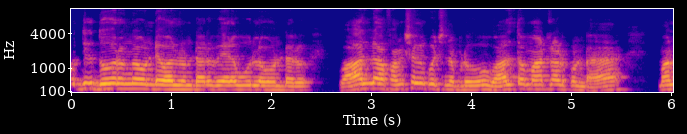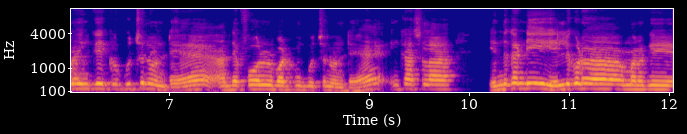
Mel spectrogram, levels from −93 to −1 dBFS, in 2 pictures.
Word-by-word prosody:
కొద్దిగా 205 +2 -2
దూరంగా 195 0 +4
ఉండేవాళ్ళు 170 -2 +5
ఉంటారు. 160 0 0
వేరే 160 0 +4
ఊర్లో 160 -1 +1
ఉంటారు. 145 -1 -2 0.4
వాళ్ళు 195 +7 +3
ఆ - - -1
ఫంక్షన్‌లకి 195 +2 -1
ఒచ్చినప్పుడు 160 -4 -3 0.2
వాళ్ళతో 165 +5 +1
మాట్లాడకుండా, 170 -7 -2 0.7
మనం 185 +3 +2
ఇంకా 195 +1 -2
ఇక్కడ 190 -1 -10
కూర్చొనుంటే, 180 -9 -4 0.4
అంటే 160 +1 -1
ఫోనులు 175 -1 +1
పట్టుకొని 155 -1 -5
కూర్చొనుంటే, 135 -5 -6 0.4
ఇంకా 190 +2 -4
అసల 185 -1 -4 0.6
ఎందుకండీ 205 +3 +1 0.2
ఎళ్లి 175 +4 +2
గూడా 200 -1 +2 0.4
మనకి 165 0 -1
175 Hz, 135 wpm, -23 LUFS, 160-190 Hz, 0.7 s, ఉండేవాళ్ళు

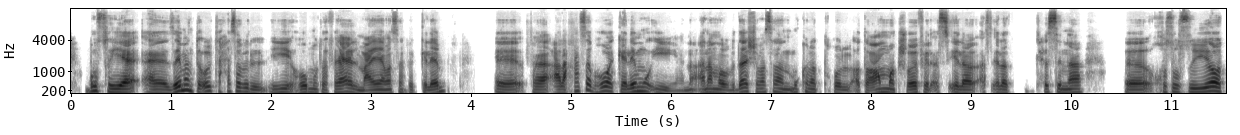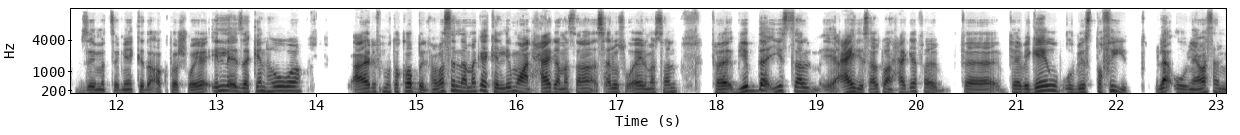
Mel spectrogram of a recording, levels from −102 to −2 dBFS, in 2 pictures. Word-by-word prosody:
بُص 190 -5 -2
هي 140 -1 +7 0.2
آآ 125 -1 +2
زي 125 - +6
ما 230 - +4
أنت 180 -8 -2
قلت 185 +1 -2
حسب 165 0 -3
ال 125 -6 -6
إيه 140 +2 -2
هو 135 +1 -1
متفاعل 135 +1 0
معايا 115 +3 +2
مثلًا 125 +1 -4
في - - -12
الكلام 120 +7 -1 0.5
آآ، 125 -2 0
فعلى 125 0 +2
حسب 195 +4 -3
هو 185 +1 +2
كلامه 165 +6 0
إيه، 115 -7 -6
يعني 105 +1 -11
أنا 135 +2 -3
ما 130 -2 -1
بابدأش 120 +7 +1
مثلًا 145 0 -2
ممكن 140 +3 -6
أدخل 130 -2 -5
أتعمق 135 -1 0
شوية 130 +1 +2
في - - -6
الأسئلة، 125 -2 +1
أسئلة 130 -1 -3 0.3
تحس 140 - +3
إنها 140 0 0 0.7
خصوصيات 150 +5 +3
زي 125 - -3
ما 120 - -2
تسميها 120 +1 -4
كده - - -4
أكتر - - -4
شوية، - - 0
إلا 195 +4 0
إذا 155 - +1
كان 180 +3 -3
هو 190 +1 +1 0.5
عارف 160 +2 +4
متقبل. 155 -4 0
فمثلًا 175 +8 +1
لمّا 170 +1 0
آجي 205 - +2
أكلمه 165 -1 +1
عن - - +4
حاجة 155 0 +4
مثلًا 145 +2 -2
أسأله 145 +2 +1
سؤال 140 -1 -1
مثلًا، 150 +3 -4 0.3
فبيبدأ 140 +8 +3
يسأل 175 0 -1 0.2
عادي 150 -4 +5
سألته 140 +2 -2
عن - - -1
حاجة 155 +3 -2
ف - - -8 0.3
ف 140 - -7 0.4
فبيجاوب 160 +6 +2
وبيستفيض 145 +8 -2 0.3
لأ، 165 - +5
ويعني 130 -1 -1
مثلًا 150 -2 -2
145 Hz, 185 wpm, -23 LUFS, 130-170 Hz, 0.7 s, هي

